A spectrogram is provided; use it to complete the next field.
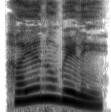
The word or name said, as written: ಹಯನುಬೆಳೆ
